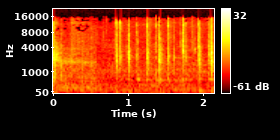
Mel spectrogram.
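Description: Typing on a MacBook Pro laptop keyboard: a quick, uneven run of key clicks starting about a second in.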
